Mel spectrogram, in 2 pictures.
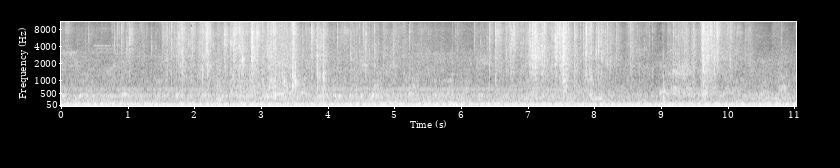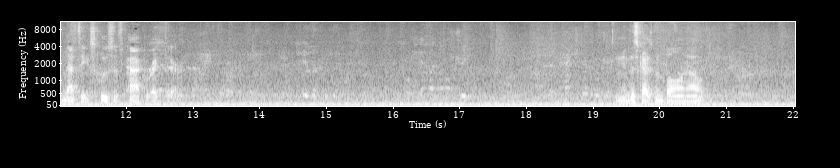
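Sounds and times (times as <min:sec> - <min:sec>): cellophane wrapper crinkling and tearing: 0:00.1 - 0:10.4.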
